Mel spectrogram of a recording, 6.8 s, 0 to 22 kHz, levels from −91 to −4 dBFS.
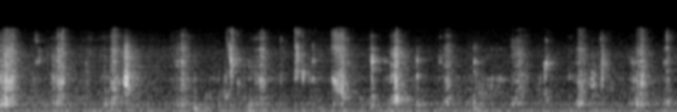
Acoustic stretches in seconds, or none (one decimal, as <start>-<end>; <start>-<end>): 0.0-0.8; 1.6-3.2; 3.8-6.8

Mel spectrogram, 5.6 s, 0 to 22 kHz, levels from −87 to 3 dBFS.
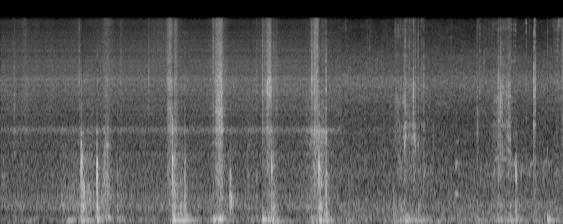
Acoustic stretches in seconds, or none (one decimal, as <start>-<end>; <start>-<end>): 3.4-5.6

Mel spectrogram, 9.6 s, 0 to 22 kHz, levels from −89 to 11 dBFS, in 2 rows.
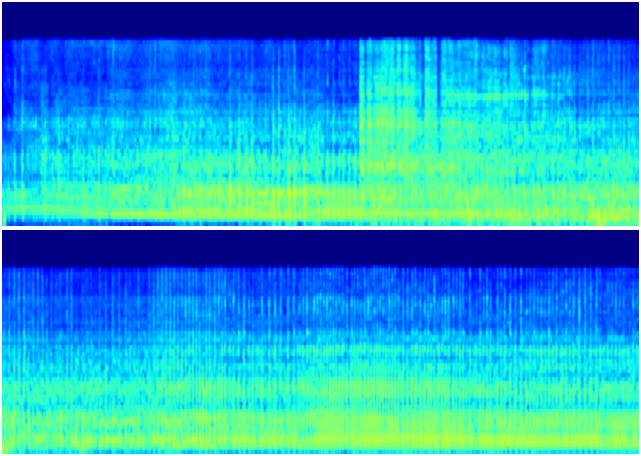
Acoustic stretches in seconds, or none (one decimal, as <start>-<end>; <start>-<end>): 0.0-0.8; 2.4-4.2; 6.4-9.6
